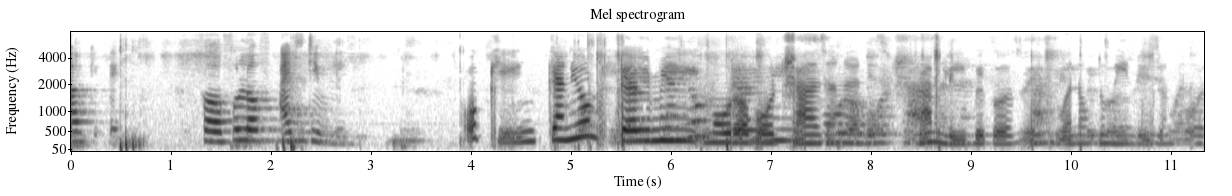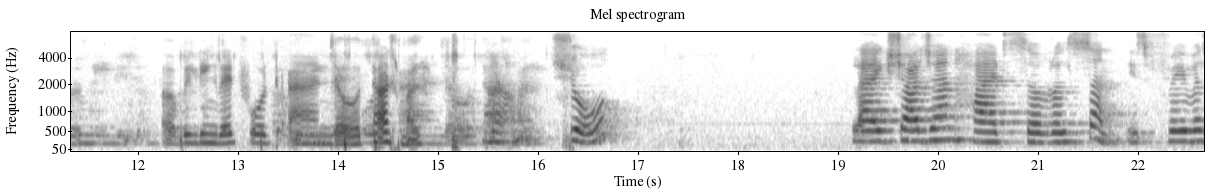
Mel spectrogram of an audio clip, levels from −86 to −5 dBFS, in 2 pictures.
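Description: Speech with echo leak: a copy of the voice returns 1.1 s later at 0.16–0.78, 2.84–3.55, 5.21–5.61, 5.93–9.24, 9.59–12.56 and 13.34–16.31 s. It is strongest around 5.93–9.24 s and otherwise well below the voice. On a spectrogram it shows as weaker, displaced repeats of earlier harmonic patterns. It is likely a far-end loudspeaker echo that the canceller did not fully remove.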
